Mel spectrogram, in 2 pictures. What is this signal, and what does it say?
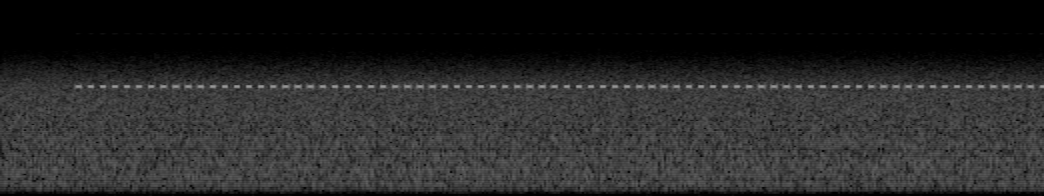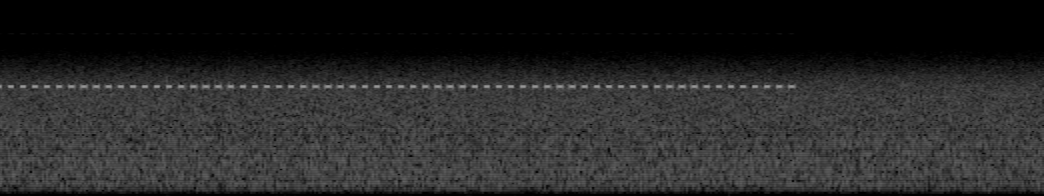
Evenly repeated beeps, with phone line noise. There is no code.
